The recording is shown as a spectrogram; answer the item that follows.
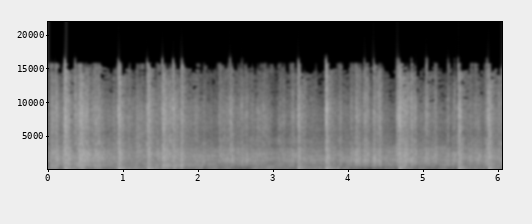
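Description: Aerial fireworks bursting overhead: a dense, continuous crackle broken by about ten sharp bangs at irregular intervals of roughly half a second to a second.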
